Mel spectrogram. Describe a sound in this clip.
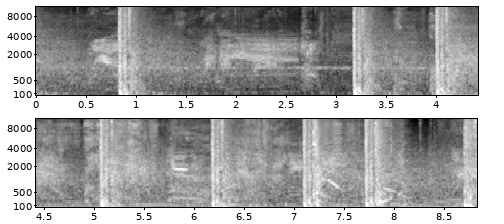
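A pistol fires sharp shots, one every second or so.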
